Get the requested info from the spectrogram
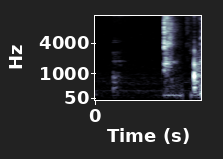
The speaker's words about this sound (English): The loud-ass crunch from the other room? Yeah. Sound like you're chewing on cinder blocks, my guy. You're like mulching on dead leaves in the middle of fall.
